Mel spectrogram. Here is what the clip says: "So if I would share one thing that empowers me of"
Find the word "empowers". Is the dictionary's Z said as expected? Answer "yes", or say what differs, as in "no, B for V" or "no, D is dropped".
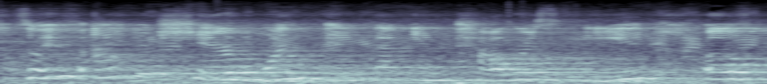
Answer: yes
